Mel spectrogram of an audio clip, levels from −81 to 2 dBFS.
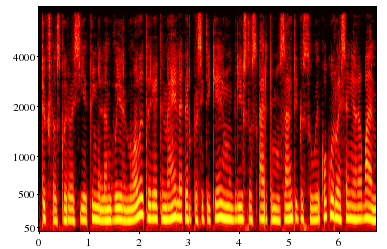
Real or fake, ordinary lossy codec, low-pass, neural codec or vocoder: fake; AAC, 48 kbps; 7.2 kHz; codec, 44.1 kHz, 1.7 kbps, Pupu-Codec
